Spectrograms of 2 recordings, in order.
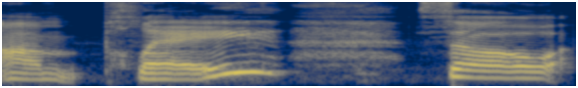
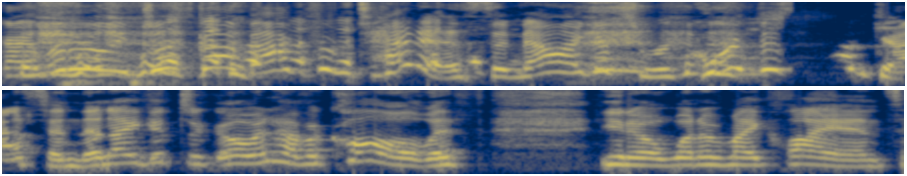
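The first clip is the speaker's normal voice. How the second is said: thrilled, delighted, bright, pitched-up voice; 5 semitones higher than usual. Imitating the other speaker talking about their free days: imitating someone sounding delighted. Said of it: "can hear it in your voice when you're like".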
